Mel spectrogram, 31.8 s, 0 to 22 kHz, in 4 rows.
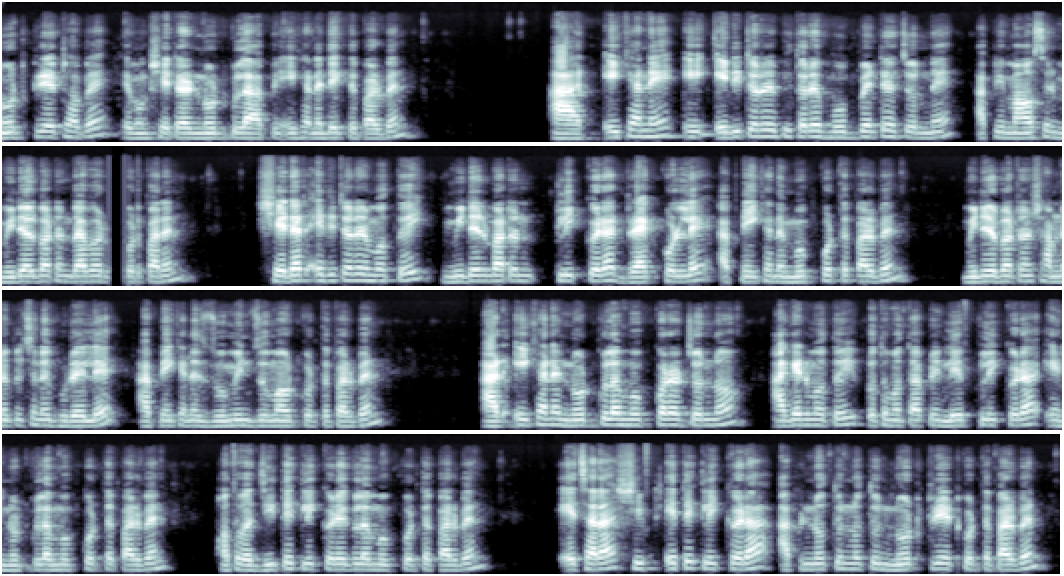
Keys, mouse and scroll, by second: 0.5 click, 1.7 click, 2.3 click, 3.5 Escape, 3.6 click, 4.5-5.3 scroll down 1, 4.9 middle click, 5.8-6.5 middle drag, 5.8-6.2 scroll up 1, 6.2-6.5 scroll down 1, 9.3-9.7 middle drag, 9.9-10.5 scroll up 1, 10.5-11.3 scroll down 1, 11.3 scroll down 1, 11.4 middle click, 12.1 middle click, 13.0 middle click, 13.6 middle click, 15.5-16.3 scroll down 1, 16.3-16.6 scroll up 1, 16.6-17.2 scroll down 1, 17.2-17.5 scroll up 1, 17.5-18.2 scroll down 1, 18.2 scroll up 1, 18.5-19.0 scroll down 1, 19.7 g, 20.3 click, 20.7-21.5 middle drag, 22.6-23.4 drag, 23.6-24.1 drag, 24.4-25.1 scroll down 1, 25.1-25.8 scroll up 1, 25.4 g, 26.4 drag, 26.9-27.7 scroll down 1, 28.3 shift+a, 29.2 click, 30.3 shift+a, 31.6 click.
